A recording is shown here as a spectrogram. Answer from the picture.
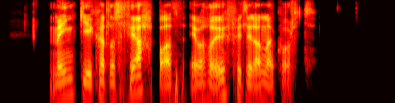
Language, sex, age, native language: Icelandic, male, 18-19, Icelandic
